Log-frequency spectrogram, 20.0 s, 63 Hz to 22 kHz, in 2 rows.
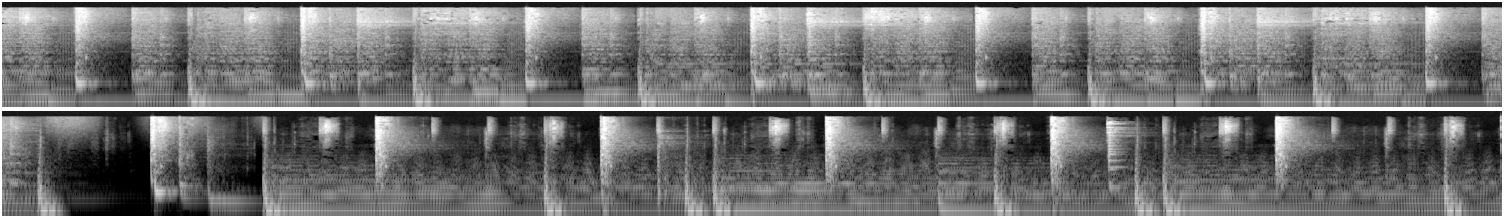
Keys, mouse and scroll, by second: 0.6 space, 1.0 f, 1.9-5.2 drag, 5.2 middle click, 5.6-8.6 drag, 9.3 middle click, 9.8-10.8 drag, 10.8 middle click, 11.2-13.4 drag, 13.4-14.8 middle drag, 14.8-17.8 drag, 18.3 middle click, 18.8-20.0 drag.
